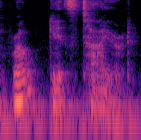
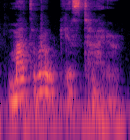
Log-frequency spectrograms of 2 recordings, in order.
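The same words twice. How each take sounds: First: Strained whisper, slow, voice giving out; barely voiced, sparing a sore throat; whispered tired throat. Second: Said in the usual way. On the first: Real, not acted. Vlogger to viewers, whispering with a worn-out voice. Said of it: "or my voice gets tired".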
